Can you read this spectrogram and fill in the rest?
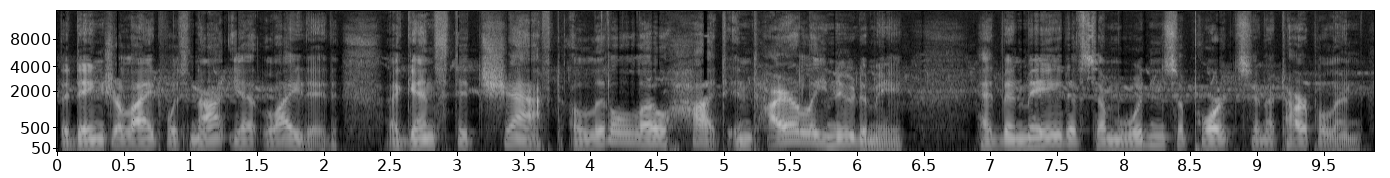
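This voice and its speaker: A man narrating classic literature as an audiobook, in a measured, formal and theatrical way. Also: medium pitch, expressive, darkish tone.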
